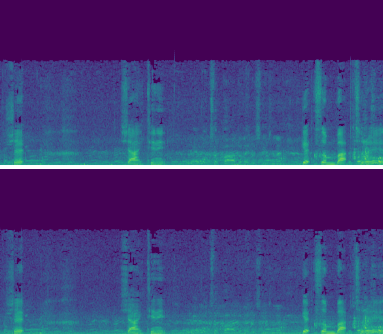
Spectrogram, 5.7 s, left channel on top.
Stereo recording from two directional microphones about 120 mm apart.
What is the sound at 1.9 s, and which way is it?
Speech, 30° right (ahead or behind).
